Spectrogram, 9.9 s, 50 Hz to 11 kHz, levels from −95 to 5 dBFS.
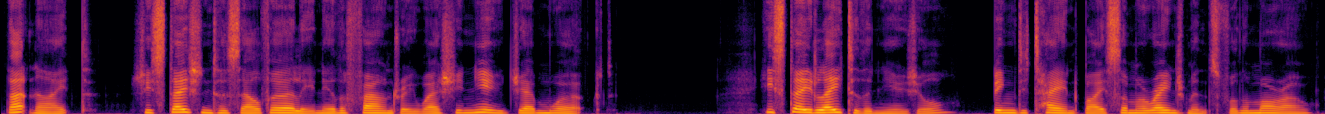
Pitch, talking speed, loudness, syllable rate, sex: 205 Hz, 165 wpm, -20 LUFS, 5.0 syllables/s, female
